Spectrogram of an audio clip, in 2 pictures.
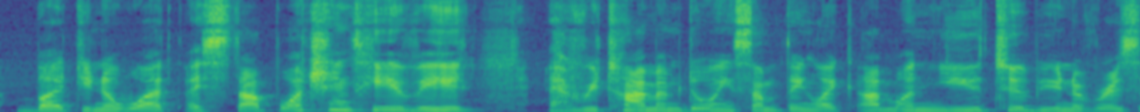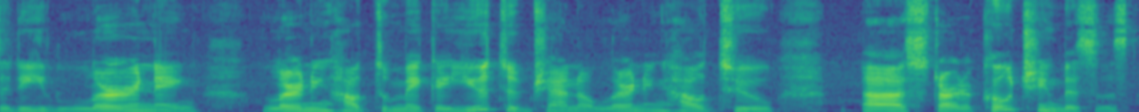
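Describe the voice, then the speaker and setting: A woman's voice: mid-range voice, a bit bright. A woman in her forties from the Philippines with a Filipino accent, English not her first language, talking earnestly to camera as a faith-based life coach, with many fillers. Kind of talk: casual talk to camera.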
